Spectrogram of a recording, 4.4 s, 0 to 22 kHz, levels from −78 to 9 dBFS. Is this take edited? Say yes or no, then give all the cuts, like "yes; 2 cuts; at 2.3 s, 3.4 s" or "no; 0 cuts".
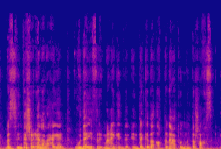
yes; 1 cut; at 1.4 s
